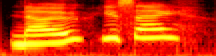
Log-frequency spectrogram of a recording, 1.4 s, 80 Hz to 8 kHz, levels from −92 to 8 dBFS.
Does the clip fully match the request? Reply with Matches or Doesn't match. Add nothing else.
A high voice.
Matches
